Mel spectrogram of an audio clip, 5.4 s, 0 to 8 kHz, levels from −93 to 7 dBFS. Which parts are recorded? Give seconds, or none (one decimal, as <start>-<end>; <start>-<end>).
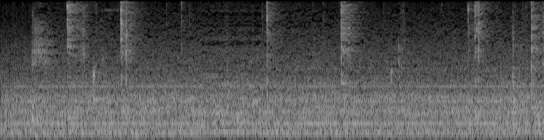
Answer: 0.0-2.0; 2.6-5.4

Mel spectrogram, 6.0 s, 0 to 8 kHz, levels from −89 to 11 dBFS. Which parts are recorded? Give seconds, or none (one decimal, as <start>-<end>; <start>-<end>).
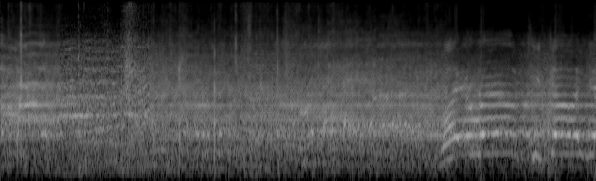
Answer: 0.6-1.5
